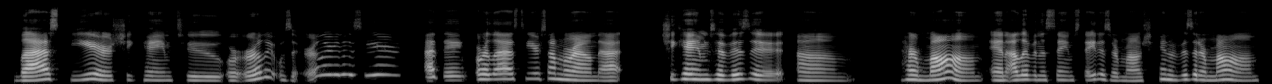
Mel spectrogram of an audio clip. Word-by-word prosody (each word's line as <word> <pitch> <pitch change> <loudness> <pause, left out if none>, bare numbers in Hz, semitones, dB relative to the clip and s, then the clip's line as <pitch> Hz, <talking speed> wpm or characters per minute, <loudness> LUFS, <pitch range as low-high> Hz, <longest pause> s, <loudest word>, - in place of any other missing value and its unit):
last 200 +6 +7
year 210 0 +1
she 205 0 -15
came 195 -1 -6
to 180 -2 -6
or 185 -1 -6
early 260 - 0
was 205 -1 -15
it - - -16
earlier 455 -2 -7
this 450 +1 -10
year, 445 0 -8 0.3
I - - +3
think, 190 -5 -6
or 235 0 +3
last 245 +1 +2
year, 260 0 -7
somewhere 245 -4 0
around 190 -2 +4
that. 175 0 +1 0.4
She 230 - -8
came 235 -2 +5
to 220 -1 +1
visit, 225 - -2
um, 185 -1 -5 0.5
her 220 -1 +3
mom, 200 -3 +5
and 190 -1 0
I 195 - +5
live 220 0 0
in 210 - -8
the 205 - -8
same 205 -1 -8
state 210 +4 -5
as 225 - -6
her 180 - -8
mom. 170 -1 -4
She 175 - -20
came 235 - -3
to 215 - -3
visit 220 +2 -4
her 205 - -1
mom, 195 -2 -1
205 Hz, 205 wpm, -25 LUFS, 190-235 Hz, 0.5 s, last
